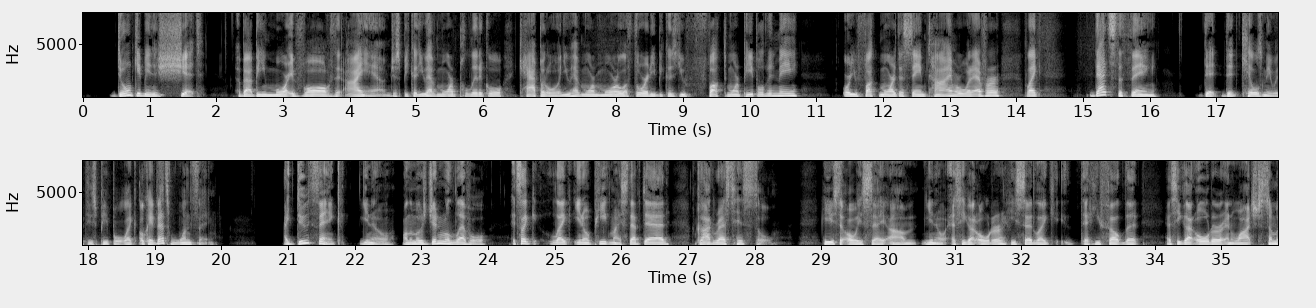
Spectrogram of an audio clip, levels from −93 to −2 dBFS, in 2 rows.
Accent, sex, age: American, male, 50-69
